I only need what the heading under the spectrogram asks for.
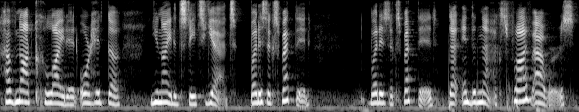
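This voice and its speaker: A woman reading a made-up emergency alert, halting and stumbling over repeated words. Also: a little high, darkish tone, low-quality recording. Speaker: amateur emergency alert announcer. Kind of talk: improvised emergency broadcast reading.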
